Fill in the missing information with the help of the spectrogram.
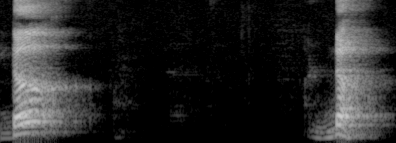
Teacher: this sound is voiced because there is vibration. आवाज बाहेर येतो आणि इथं व्हायब्रेशन पण होतं, त्यामुळे याला काय म्हणायचं, व्हॉइस्ड साऊंड म्हणायचं.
